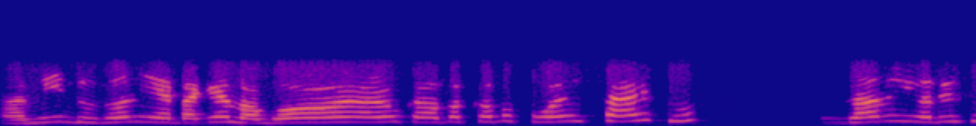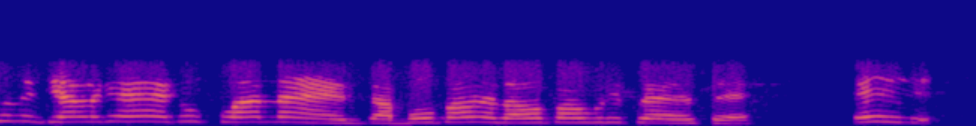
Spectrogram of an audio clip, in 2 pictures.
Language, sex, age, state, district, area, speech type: Assamese, female, 18-30, Assam, Golaghat, urban, conversation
